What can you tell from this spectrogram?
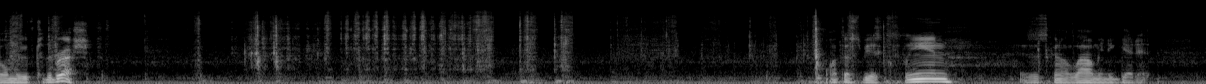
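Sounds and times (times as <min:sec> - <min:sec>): brush scrubbing circuit board: 0:00.0 - 0:00.9, 0:02.8 - 0:09.2.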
